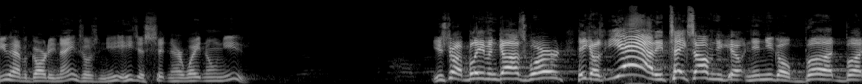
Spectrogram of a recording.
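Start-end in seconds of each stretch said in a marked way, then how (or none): 4.3-8.6 loud, raised-pitch animated preaching; preaching at full force. Acted. Preacher acting out faith and doubt for the congregation, full-force preaching. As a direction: drive the story home with big energy.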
